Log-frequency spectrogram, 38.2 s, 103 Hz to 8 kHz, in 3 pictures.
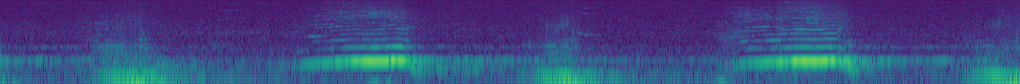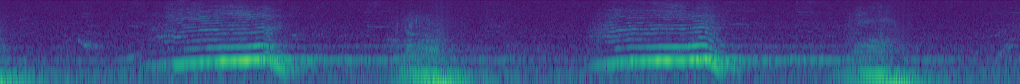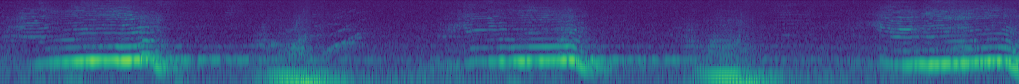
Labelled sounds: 2.7	3.1	humpback whale, 1.5 to 4.8 kHz
3.8	5.2	humpback whale, 0.86 to 6.0 kHz
7.1	7.5	humpback whale, 1.2 to 4.6 kHz
9.0	10.9	humpback whale, 0.80 to 6.0 kHz
13.7	16.3	humpback whale, 0.80 to 7.6 kHz
17.3	17.8	humpback whale, 0.86 to 6.2 kHz
20.1	22.1	humpback whale, 0.80 to 6.6 kHz
23.5	23.7	humpback whale, 2.4 to 3.0 kHz
25.6	27.6	humpback whale, 0.80 to 7.3 kHz
29.4	30.1	humpback whale, 0.80 to 2.4 kHz
31.1	32.8	humpback whale, 0.80 to 6.1 kHz
35.2	35.6	humpback whale, 2.2 to 4.2 kHz
36.3	38.2	humpback whale, 0.80 to 6.9 kHz

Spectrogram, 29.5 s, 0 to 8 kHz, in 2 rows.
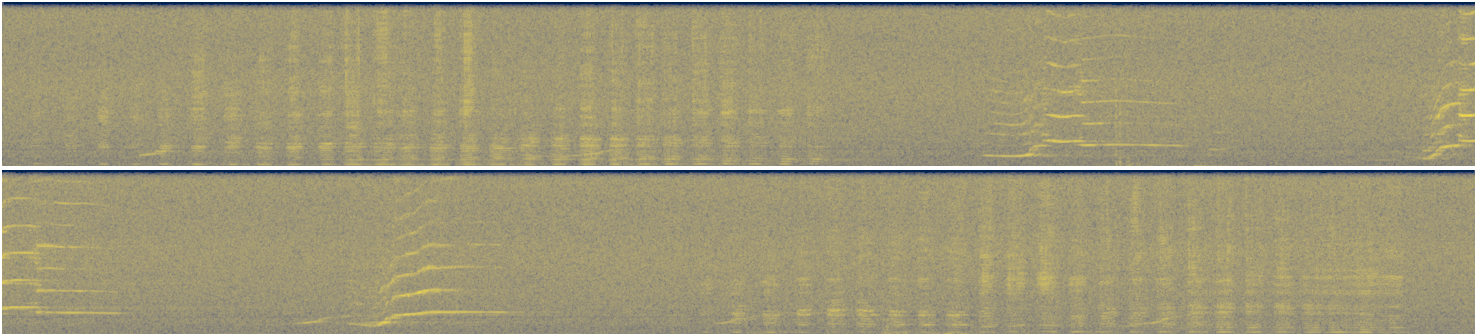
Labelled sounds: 9.8	11.7	humpback whale, 0.80 to 7.6 kHz
12.0	12.3	humpback whale, 0.80 to 0.93 kHz
14.2	15.9	humpback whale, 0.80 to 8.0 kHz
18.5	19.6	humpback whale, 0.80 to 7.7 kHz
22.0	22.5	humpback whale, 0.80 to 1.1 kHz

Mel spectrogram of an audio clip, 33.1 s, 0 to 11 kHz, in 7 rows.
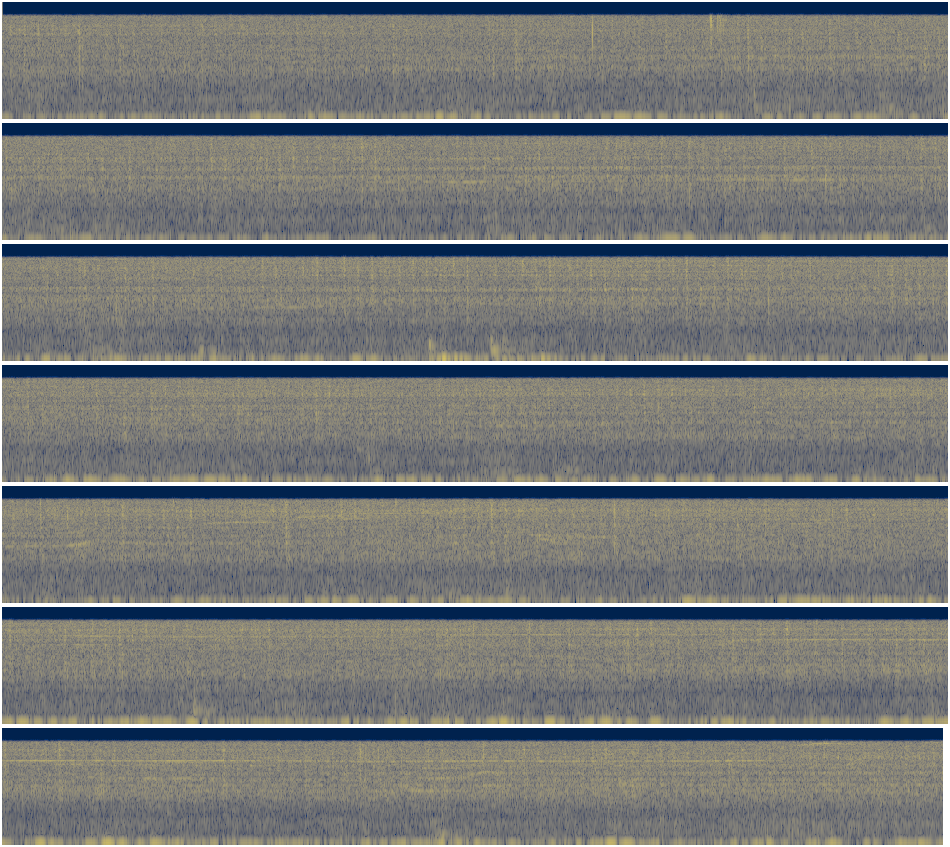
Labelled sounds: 8.3	8.9	killer whale, 1.3 to 3.0 kHz
21.2	22.0	killer whale, 1.6 to 3.9 kHz

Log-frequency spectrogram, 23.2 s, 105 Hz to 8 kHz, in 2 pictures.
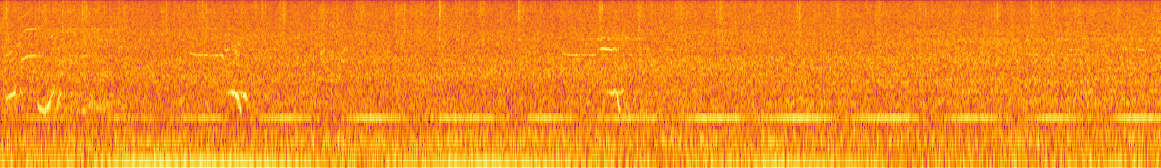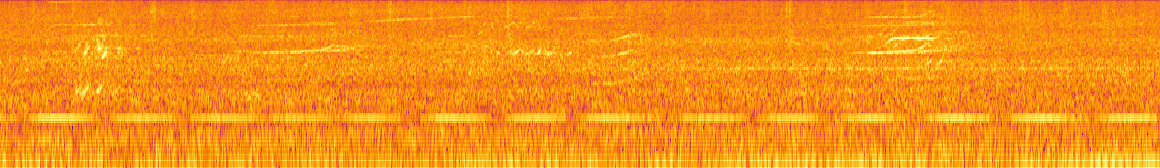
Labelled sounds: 12.2	12.9	killer whale, southern resident, 0.73 to 4.9 kHz
17.5	18.0	killer whale, southern resident, 0.91 to 3.3 kHz
20.2	21.3	killer whale, southern resident, 1.1 to 6.2 kHz

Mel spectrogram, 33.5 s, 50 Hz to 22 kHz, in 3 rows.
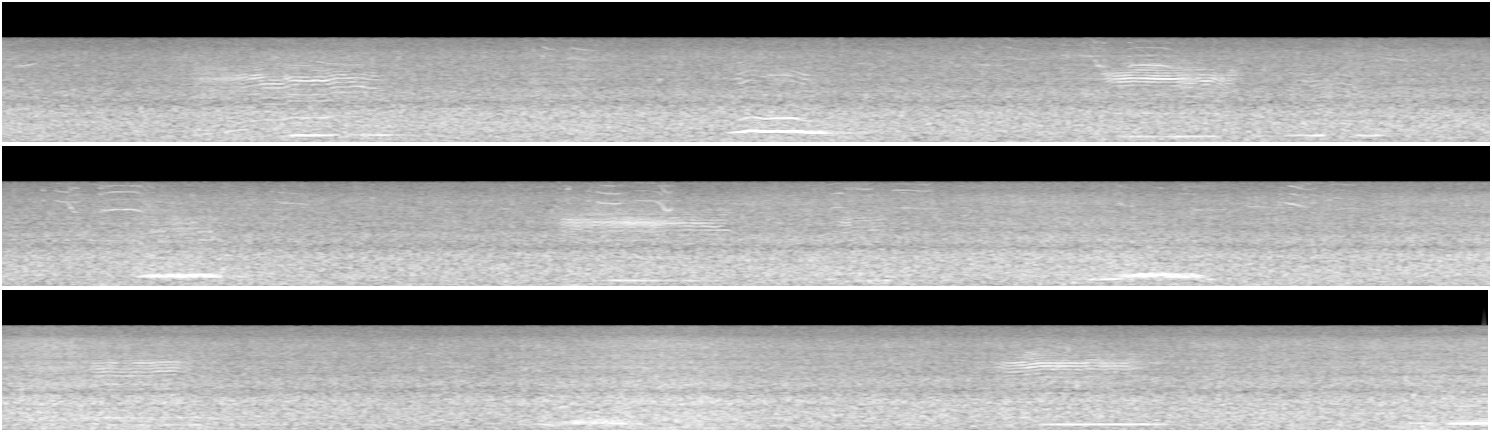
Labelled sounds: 1.6	2.9	humpback whale, 1.8 to 3.9 kHz
4.3	4.6	humpback whale, 3.9 to 5.8 kHz
5.7	6.0	humpback whale, 2.5 to 2.7 kHz
8.3	9.3	humpback whale, 2.1 to 5.9 kHz
11.9	12.7	humpback whale, 1.9 to 7.3 kHz
13.3	13.5	humpback whale, 3.9 to 4.3 kHz
15.4	16.6	humpback whale, 2.1 to 5.8 kHz
17.9	18.2	humpback whale, 5.8 to 6.1 kHz
20.1	21.0	humpback whale, 3.3 to 4.3 kHz
23.1	23.7	humpback whale, 2.0 to 2.8 kHz
29.8	30.6	humpback whale, 2.1 to 2.7 kHz

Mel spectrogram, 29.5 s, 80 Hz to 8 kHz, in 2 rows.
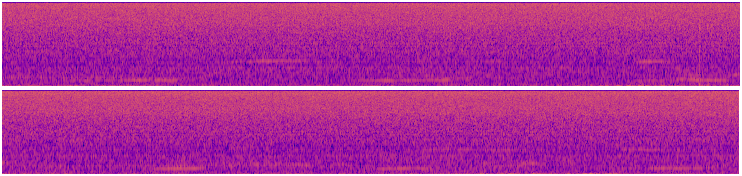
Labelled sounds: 5.1	5.4	humpback whale, 0.90 to 0.99 kHz
12.7	13.2	humpback whale, 0.90 to 0.99 kHz

